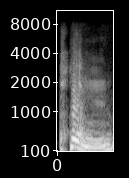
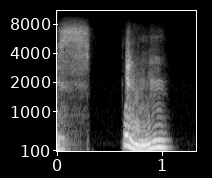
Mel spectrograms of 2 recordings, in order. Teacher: Now just as you were saying in English when we say pin we hear feel that there's that p puff of breath coming out whereas if we say spin there's no puff of breath or a lot less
